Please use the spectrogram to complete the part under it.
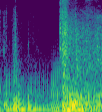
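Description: A grenade explosion in the game Rust lands as a single loud, close boom with a low rumbling tail, short and heavy.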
